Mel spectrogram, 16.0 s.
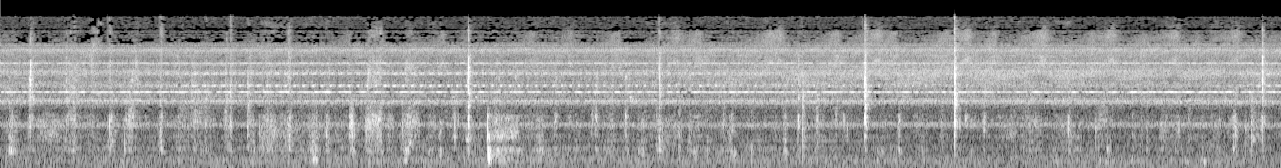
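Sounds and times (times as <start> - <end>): man chewing food: 0.0 - 16.0
steady high-pitched whine: 0.0 - 16.0.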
